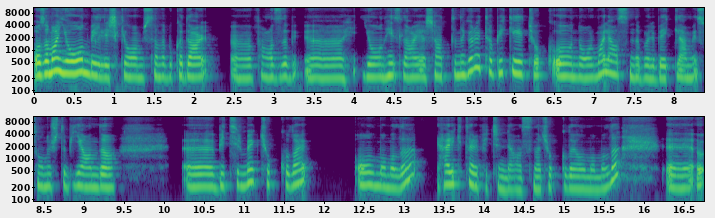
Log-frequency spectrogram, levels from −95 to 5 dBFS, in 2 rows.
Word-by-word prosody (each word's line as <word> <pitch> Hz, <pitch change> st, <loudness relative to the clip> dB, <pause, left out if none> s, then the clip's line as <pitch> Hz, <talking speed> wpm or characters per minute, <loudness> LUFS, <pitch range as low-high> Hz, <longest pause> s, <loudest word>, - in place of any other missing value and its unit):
O 245 Hz, -, +8 dB
zaman 265 Hz, +5 st, +9 dB
yoğun 275 Hz, -1 st, +8 dB
bir 235 Hz, -2 st, +4 dB
ilişki 215 Hz, +2 st, 0 dB
olmuş 215 Hz, -1 st, 0 dB
sana 220 Hz, -1 st, -3 dB
bu 220 Hz, -, -8 dB
kadar, 225 Hz, -, +1 dB, 0.3 s
eee, 205 Hz, 0 st, -2 dB
fazla, 215 Hz, -1 st, -3 dB
b 240 Hz, -, -7 dB
iii, 210 Hz, +2 st, -3 dB
yoğun 220 Hz, -1 st, -1 dB
hisler 230 Hz, -2 st, -1 dB
yaşattığına 225 Hz, +3 st, -2 dB
göre. 335 Hz, +8 st, +2 dB
Tabii 280 Hz, -4 st, -2 dB
ki 265 Hz, -3 st, +3 dB
çok, 120 Hz, 0 st, -4 dB
ooo, 230 Hz, -1 st, +3 dB
normal 225 Hz, +7 st, +1 dB
aslında 240 Hz, -4 st, -3 dB
böyle 200 Hz, -2 st, -3 dB
beklenme 205 Hz, +1 st, -2 dB
sonuçta 220 Hz, 0 st, -4 dB
bir 220 Hz, +1 st, -3 dB
anda, 205 Hz, 0 st, +1 dB, 0.9 s
eee, 215 Hz, 0 st, +2 dB
bitirmek 235 Hz, +5 st, -1 dB
çok 245 Hz, -1 st, -7 dB
kolay 240 Hz, +6 st, 0 dB, 0.6 s
olmamalı. 225 Hz, -, 0 dB, 0.3 s
Her 240 Hz, 0 st, +4 dB
iki 245 Hz, 0 st, -3 dB
taraf 220 Hz, -4 st, -1 dB
için 185 Hz, -2 st, -6 dB
de 180 Hz, -, -5 dB
aslında 180 Hz, +1 st, -5 dB
çok 200 Hz, +2 st, -9 dB
kolay 195 Hz, -1 st, -2 dB
olmamalı. 185 Hz, -, -1 dB, 0.6 s
Eee, 195 Hz, 0 st, +1 dB
ö -, -, +2 dB
220 Hz, 160 wpm, -22 LUFS, 205-245 Hz, 0.9 s, zaman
